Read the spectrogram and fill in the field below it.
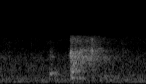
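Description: A single short sneeze during an Arabic lesson on hadith, a quick intake of breath followed by a sharp burst of air, fairly soft and set against a quiet background with no talking.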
